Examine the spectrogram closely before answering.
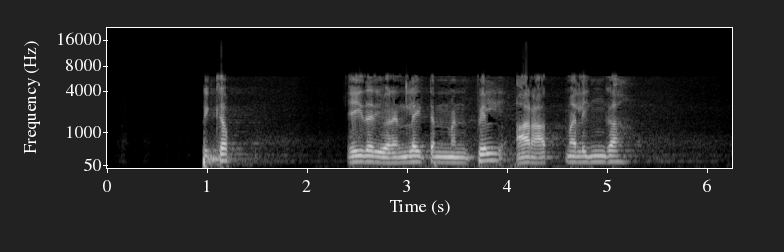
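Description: A man speaks calmly into a microphone, with a slight room echo.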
